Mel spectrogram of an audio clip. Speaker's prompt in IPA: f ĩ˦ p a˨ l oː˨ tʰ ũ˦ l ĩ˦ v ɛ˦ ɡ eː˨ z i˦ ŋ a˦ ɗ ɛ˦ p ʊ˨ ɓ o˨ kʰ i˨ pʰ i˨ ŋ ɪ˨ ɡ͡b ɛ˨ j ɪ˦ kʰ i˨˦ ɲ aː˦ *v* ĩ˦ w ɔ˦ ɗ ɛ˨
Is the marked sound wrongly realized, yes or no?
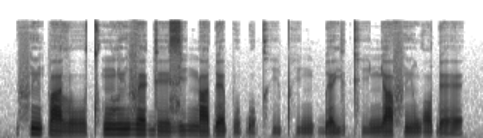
yes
